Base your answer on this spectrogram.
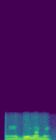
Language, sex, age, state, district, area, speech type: Marathi, male, 18-30, Maharashtra, Washim, urban, conversation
